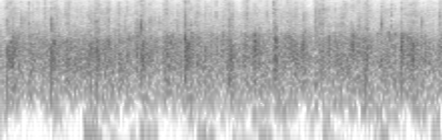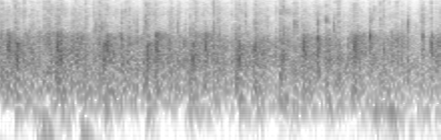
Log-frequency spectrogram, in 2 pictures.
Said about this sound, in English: But thank you. Let's get a round of applause for all the candidates.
